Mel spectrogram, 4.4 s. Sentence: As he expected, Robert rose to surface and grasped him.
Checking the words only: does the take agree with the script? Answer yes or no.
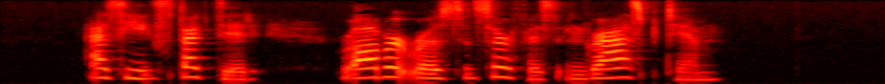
yes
